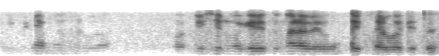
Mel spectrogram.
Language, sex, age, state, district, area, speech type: Marathi, male, 18-30, Maharashtra, Thane, urban, conversation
